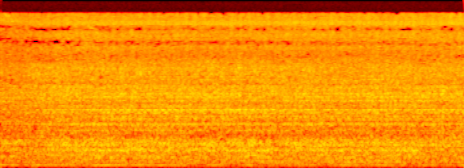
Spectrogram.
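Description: Hydraulic press's motor and pump running with a steady, even hum.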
